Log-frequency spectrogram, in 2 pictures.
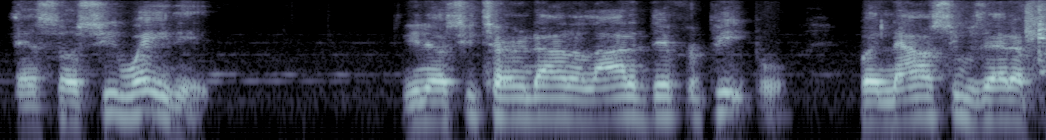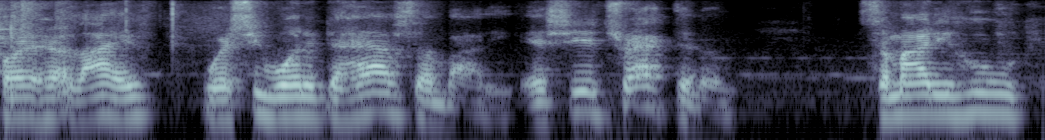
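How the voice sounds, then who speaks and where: Mellow-voiced man giving a motivational talk. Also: mid-range voice. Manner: preachy, conversational, repeats phrases for emphasis. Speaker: show host.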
